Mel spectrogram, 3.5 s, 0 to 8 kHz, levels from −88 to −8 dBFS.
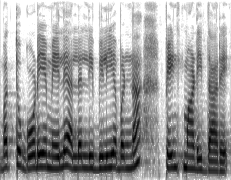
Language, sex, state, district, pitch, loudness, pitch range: Kannada, female, Karnataka, Bangalore, 205 Hz, -13 LUFS, 200-220 Hz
